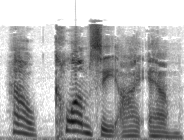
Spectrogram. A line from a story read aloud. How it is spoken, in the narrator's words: cried Herbert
